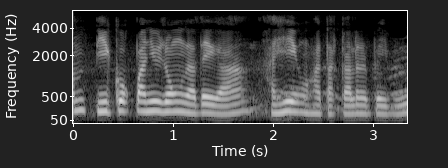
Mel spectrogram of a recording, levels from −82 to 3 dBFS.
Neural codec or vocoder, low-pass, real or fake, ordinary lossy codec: none; 5.4 kHz; real; none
